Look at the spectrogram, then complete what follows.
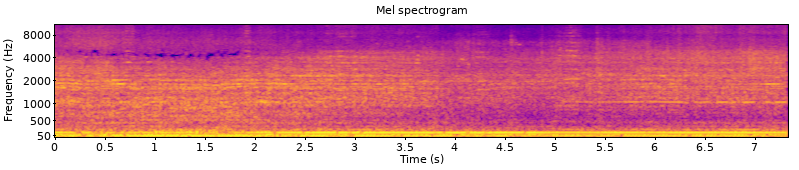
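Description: Ventrac compact tractor's engine running steadily at a constant pitch, with a broad rushing noise over it.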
